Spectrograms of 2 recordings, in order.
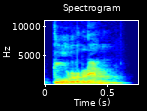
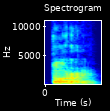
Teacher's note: la U breve se convierte en O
